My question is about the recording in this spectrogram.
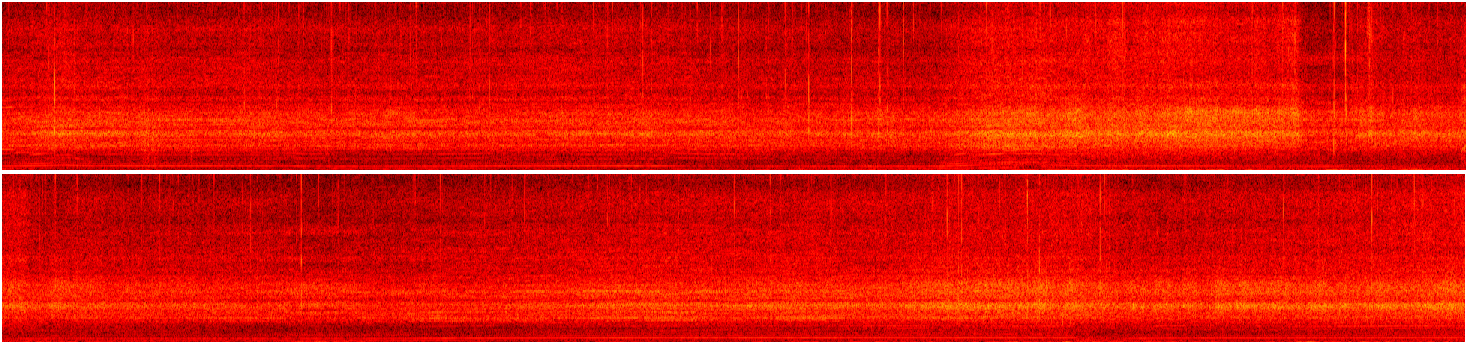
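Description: Arctic Cat snowmobile engine running at trail speed, heard from the rider's seat, with wind rushing over the microphone. The engine revs up sharply about ten seconds in, then settles back to a steady cruise.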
